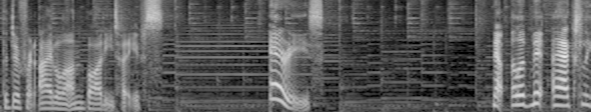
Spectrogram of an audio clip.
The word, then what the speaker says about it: Aries: more adventurous about the different idolon body types Aries now I'll admit I actually Googled the correct pronunciation of his name because I've been calling him Aris for a long time but anyway as the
